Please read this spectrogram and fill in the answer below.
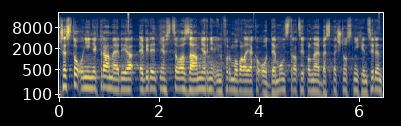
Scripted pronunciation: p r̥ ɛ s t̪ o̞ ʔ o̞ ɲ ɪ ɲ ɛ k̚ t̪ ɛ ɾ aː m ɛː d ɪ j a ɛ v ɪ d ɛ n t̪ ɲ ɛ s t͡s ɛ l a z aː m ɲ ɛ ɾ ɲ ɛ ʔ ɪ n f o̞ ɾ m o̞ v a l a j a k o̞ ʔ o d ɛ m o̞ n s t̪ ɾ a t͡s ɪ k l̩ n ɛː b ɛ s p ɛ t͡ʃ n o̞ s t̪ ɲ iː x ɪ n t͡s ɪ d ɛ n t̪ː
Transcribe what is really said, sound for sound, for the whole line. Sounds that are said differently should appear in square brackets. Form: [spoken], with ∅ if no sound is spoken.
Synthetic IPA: p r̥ ɛ s t̪ o̞ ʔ o̞ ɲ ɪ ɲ ɛ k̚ t̪ ɛ ɾ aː m ɛː d ɪ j a ɛ v ɪ d ɛ n t̪ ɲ ɛ s t͡s ɛ l a z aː m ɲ ɛ ɾ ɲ ɛ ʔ ɪ n f o̞ ɾ m o̞ v a l a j a k o̞ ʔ o d ɛ m o̞ n s t̪ ɾ a t͡s ɪ [p] l̩ n ɛː b ɛ s p ɛ t͡ʃ n o̞ s t̪ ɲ iː x ɪ n t͡s ɪ d ɛ n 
